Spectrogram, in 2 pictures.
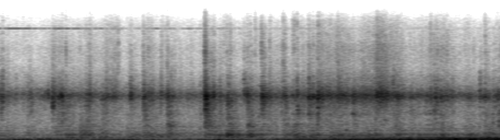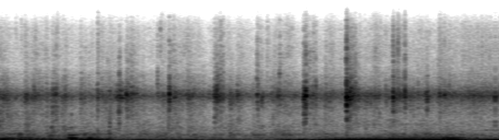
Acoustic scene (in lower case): residential area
